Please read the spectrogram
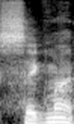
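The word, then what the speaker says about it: σ: mu this is our population standard deviation it's pronounced Sigma two lowercase Sigma hey those are population parameters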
